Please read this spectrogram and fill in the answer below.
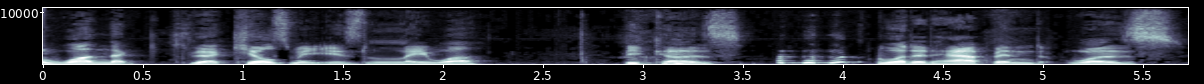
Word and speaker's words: Lewa: This is my Danish way. Lewa. One more time. Lewa.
